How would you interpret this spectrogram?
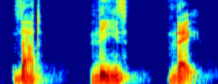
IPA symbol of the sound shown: ð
